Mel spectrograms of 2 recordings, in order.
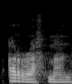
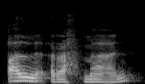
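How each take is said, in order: First: The L is silent and the R is doubled. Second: The article is said with a clear L sound. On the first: "you pronounce it Ar-Rahman. The L goes silent" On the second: "when Rahman becomes Al-Rahman"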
